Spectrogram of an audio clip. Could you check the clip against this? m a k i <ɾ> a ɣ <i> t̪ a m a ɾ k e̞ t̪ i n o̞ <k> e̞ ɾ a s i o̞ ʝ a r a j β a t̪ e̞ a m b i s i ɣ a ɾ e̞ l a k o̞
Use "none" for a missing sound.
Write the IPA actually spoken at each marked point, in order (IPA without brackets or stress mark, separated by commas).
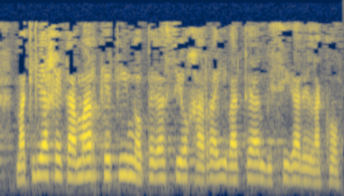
ʎ, e, p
